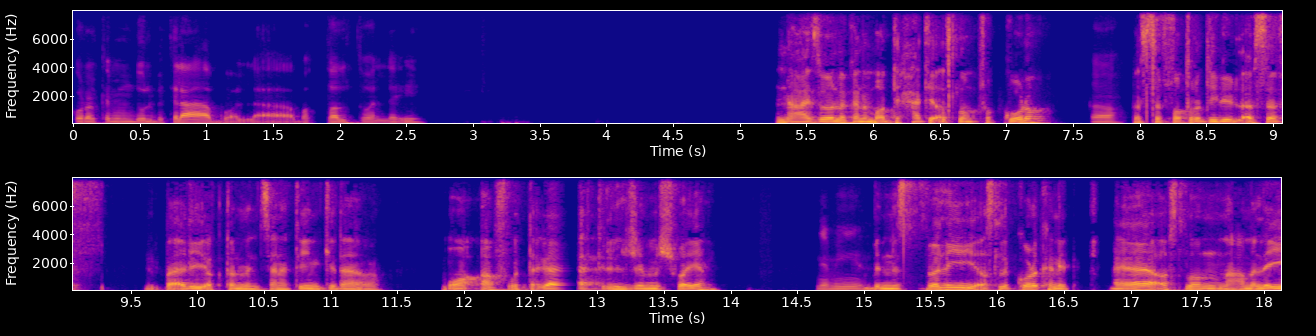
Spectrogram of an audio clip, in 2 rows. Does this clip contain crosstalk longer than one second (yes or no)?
no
